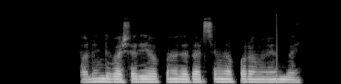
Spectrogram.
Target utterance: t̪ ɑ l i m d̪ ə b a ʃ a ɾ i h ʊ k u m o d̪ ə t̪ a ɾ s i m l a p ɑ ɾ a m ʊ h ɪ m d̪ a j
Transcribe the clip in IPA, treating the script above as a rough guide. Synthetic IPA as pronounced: t̪ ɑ l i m d̪ ə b a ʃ a ɾ i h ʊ k u n o d̪ ə t̪ a ɾ s i m l a p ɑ ɾ a m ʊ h ɪ m d̪ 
